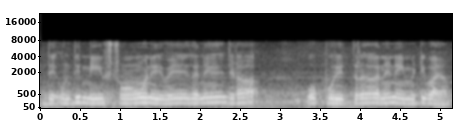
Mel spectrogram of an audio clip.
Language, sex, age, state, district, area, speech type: Dogri, male, 18-30, Jammu and Kashmir, Udhampur, rural, spontaneous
